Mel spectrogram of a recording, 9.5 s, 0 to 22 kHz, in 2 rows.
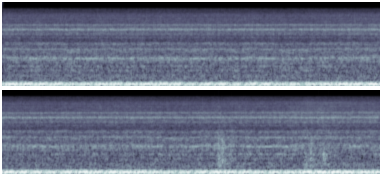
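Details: Carbureted Camaro Z28 V8 with a stalling history, after a distributor swap and radiator repair, timing set to about 6.5: an even burble with a smooth, steady rhythm and no misses. It idles cleanly.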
